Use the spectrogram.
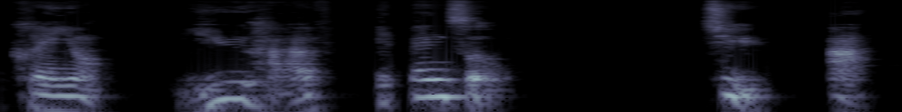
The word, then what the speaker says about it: tu as: Tu as. The S is silent.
